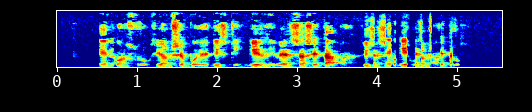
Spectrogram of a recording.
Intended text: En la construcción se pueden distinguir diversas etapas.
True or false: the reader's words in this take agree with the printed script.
false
